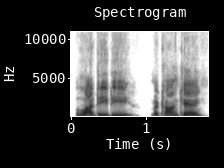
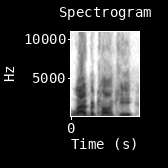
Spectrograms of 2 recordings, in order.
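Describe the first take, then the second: First: The name is stretched into extra comic syllables. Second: The name is said in its short ordinary form.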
